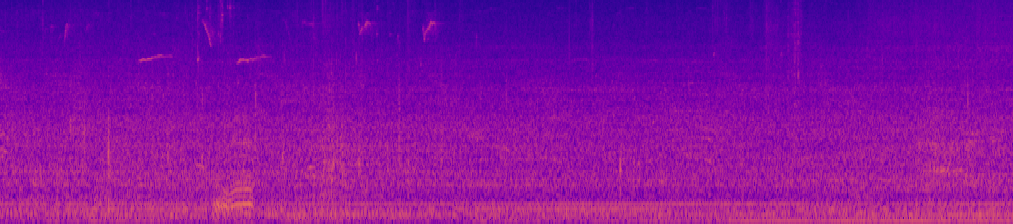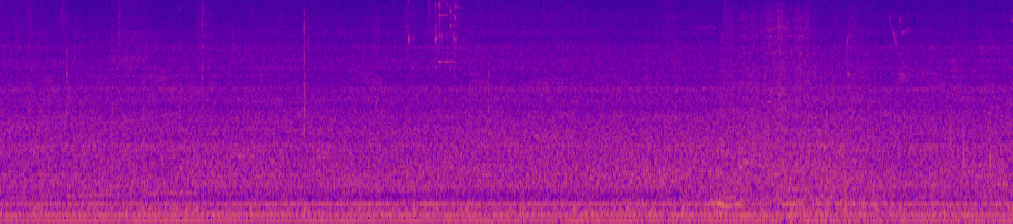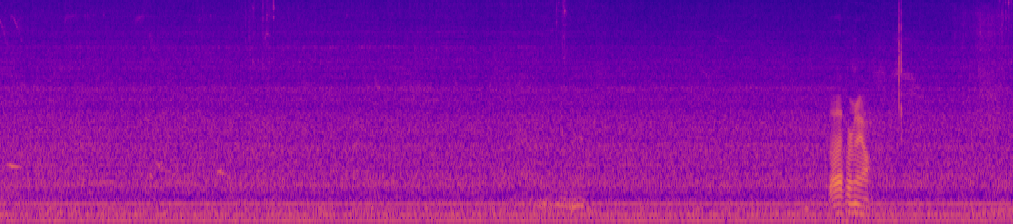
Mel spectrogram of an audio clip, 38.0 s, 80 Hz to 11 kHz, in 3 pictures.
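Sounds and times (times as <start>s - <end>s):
low mechanical hum: 0.0s - 37.9s
outdoor background noise: 0.0s - 37.9s.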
